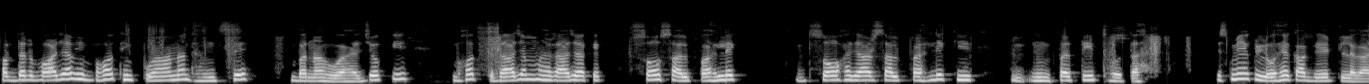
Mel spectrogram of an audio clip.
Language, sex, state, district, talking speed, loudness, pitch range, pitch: Hindi, male, Bihar, Gaya, 155 wpm, -13 LUFS, 175-215 Hz, 195 Hz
